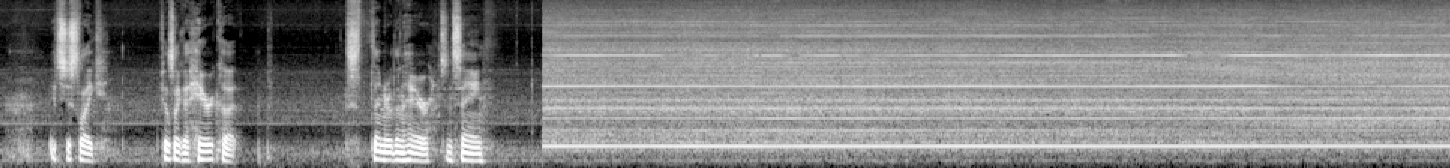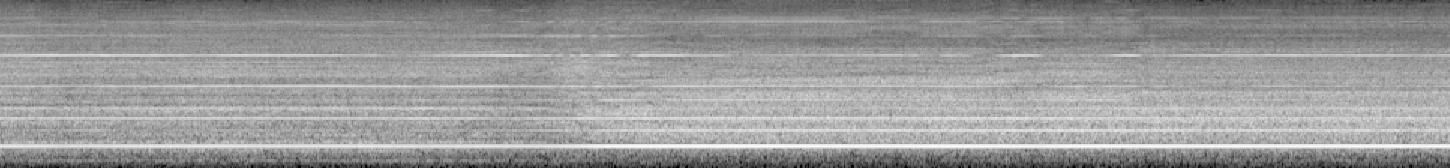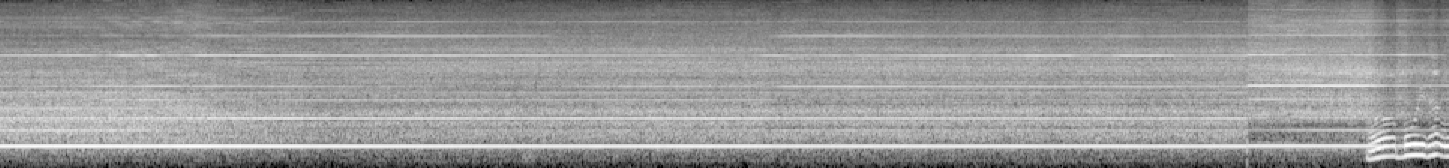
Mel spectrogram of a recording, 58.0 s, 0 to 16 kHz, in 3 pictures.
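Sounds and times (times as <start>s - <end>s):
stepper motors whining: 7.2s - 47.0s, 55.2s - 57.9s.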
